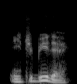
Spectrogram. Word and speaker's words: Eat Your Bday: Eat your Bday. That's how you pronounce it. I always remember it because uh SD14 fan used to say, "It's your birthday."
